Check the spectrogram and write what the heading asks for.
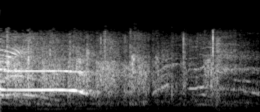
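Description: An audience claps together in a dense, steady patter that holds for a couple of seconds and then thins slightly, with a brief high tone sounding over the start.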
